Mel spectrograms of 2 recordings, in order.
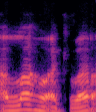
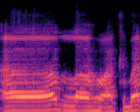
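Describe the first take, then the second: First: The first vowel of Allah is short. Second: The first vowel of Allah is drawn out long. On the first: It states that God is great. The speaker calls it right. "Allah Maha Besar" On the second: It asks whether God is great. The speaker calls it wrong. "apa artinya? ... Nanya"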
